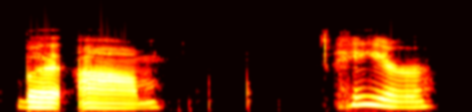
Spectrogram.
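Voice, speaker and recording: A woman with an American accent and a medium pitch. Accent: Southern US accent, comes and goes. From US South, Atlanta, Georgia. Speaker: beauty vlogger. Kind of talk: tutorial voiceover. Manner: casual, many fillers (um).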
